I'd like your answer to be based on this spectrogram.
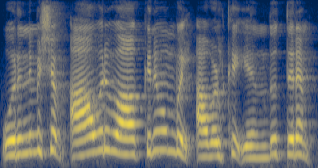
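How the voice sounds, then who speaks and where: A woman's voice: high-pitched, moderate pace. A woman with a Malappuram Malayalam accent narrating a story in an emotive way.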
